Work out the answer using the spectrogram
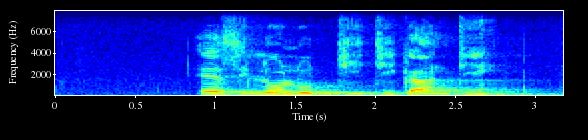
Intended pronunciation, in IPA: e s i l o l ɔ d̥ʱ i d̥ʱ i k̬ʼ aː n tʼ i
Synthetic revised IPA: e z i l o l u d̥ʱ i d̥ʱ i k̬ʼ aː n tʼ i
